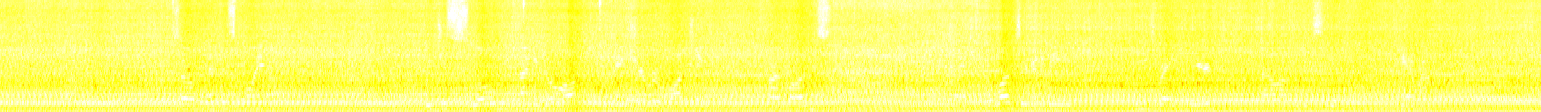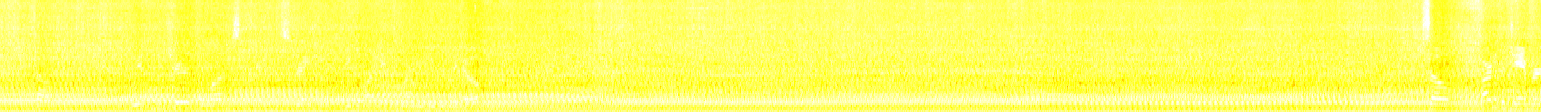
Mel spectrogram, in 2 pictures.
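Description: A munitions lift truck's engine runs steadily under load, a constant droning hum, as it lifts a missile on its cradle. A few light metal clinks sound over it.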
